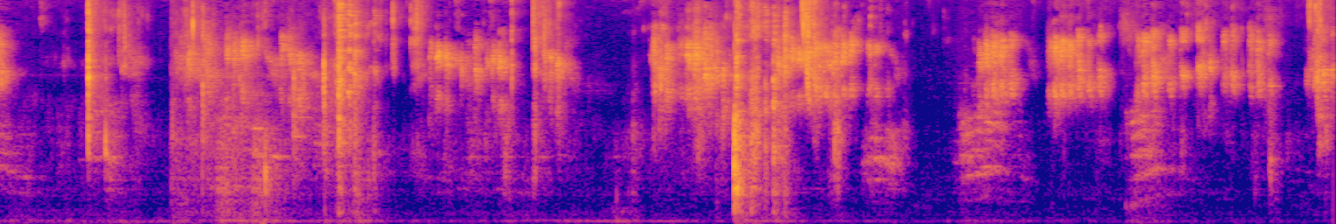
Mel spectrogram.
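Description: Close-up eating sounds: wet smacking and chewing, and fingers squishing rice and fish curry together, in short irregular bursts. About seven seconds in there is a single sharp knock, the loudest moment.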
